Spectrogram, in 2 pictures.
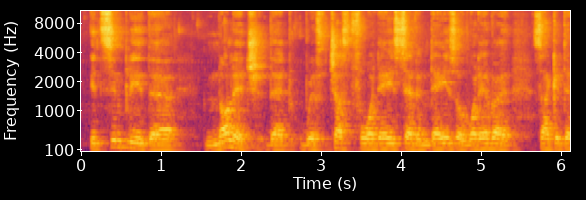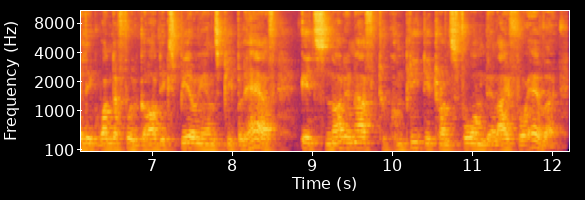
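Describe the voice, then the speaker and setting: A man speaks with a German accent in a dark, mellow tone that is somewhat breathy. His intonation is monotone and flat, and audible room echo surrounds him. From Germany. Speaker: spiritual coach. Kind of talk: direct-to-camera message.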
